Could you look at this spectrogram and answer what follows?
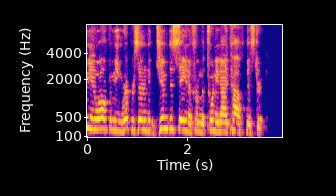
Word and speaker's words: DeSena: Moving things along here, I asked Representative Jim DeSena how to pronounce his name. He said, just think insane for running for public office. That's how you remember it.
